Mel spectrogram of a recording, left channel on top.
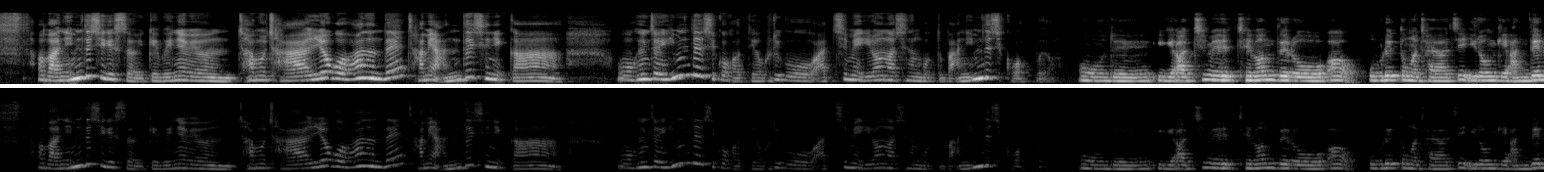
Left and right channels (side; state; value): right; quieter; 23.4 dB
